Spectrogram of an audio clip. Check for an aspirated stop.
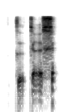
absent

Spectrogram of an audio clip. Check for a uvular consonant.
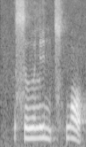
absent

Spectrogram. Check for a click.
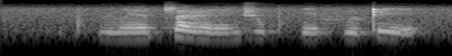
absent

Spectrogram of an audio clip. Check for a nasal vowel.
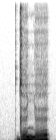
absent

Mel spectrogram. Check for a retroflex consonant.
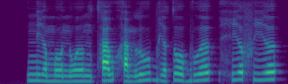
absent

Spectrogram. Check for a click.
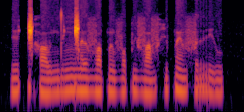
present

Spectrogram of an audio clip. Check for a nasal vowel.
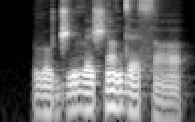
present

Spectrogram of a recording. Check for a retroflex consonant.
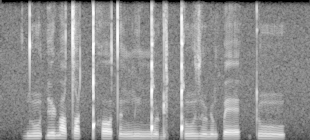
present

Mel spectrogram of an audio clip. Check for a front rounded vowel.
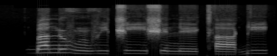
absent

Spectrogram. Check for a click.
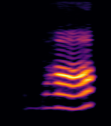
absent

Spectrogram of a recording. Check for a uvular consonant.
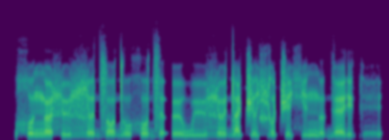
present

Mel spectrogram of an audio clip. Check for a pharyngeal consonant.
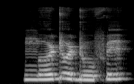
absent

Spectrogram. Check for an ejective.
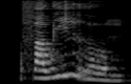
absent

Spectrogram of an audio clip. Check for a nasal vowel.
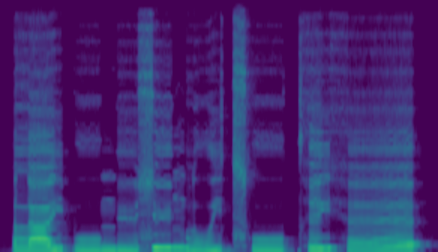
absent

